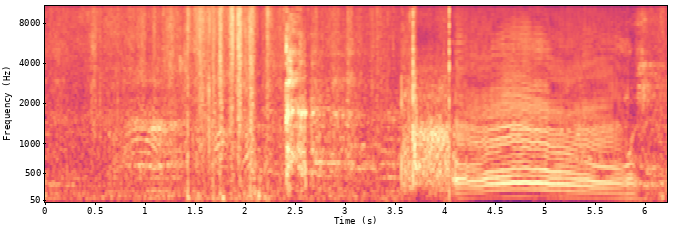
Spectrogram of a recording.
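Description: A few sharp knocks as a cricket ball is bowled and played in an indoor net, then a man's long, drawn-out vocal cry of nearly two seconds, rising and then falling in pitch.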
